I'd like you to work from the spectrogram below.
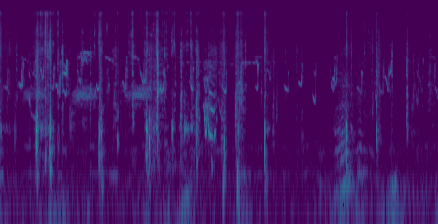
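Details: Grey francolin chicks, feeding: short rising peeps in small bursts, louder at first then sparser, accompanied by sharp clicks and tapping throughout.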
